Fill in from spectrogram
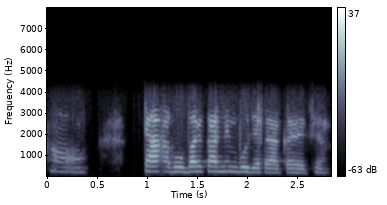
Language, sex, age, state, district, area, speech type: Maithili, female, 18-30, Bihar, Purnia, rural, conversation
